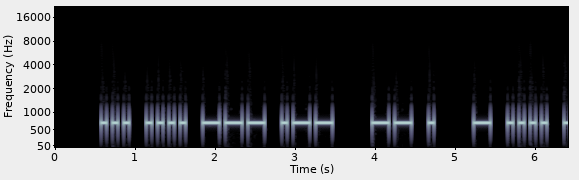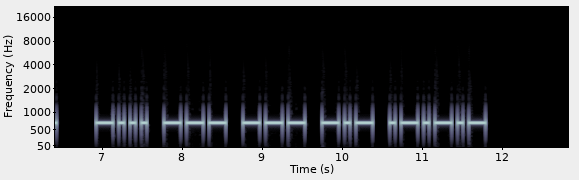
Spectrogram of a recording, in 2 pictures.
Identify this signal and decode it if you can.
Morse code, heard as a keyed tone, about 17 wpm, 700 Hz. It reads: SHOW ME THE BOOK.
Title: Sentences from Top 1000 Words - Review Part 1 - 17wpm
